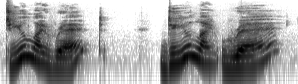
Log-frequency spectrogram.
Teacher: đối với những cái yes no question thì thường ngữ điệu ở cuối câu nó đi lên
